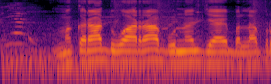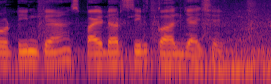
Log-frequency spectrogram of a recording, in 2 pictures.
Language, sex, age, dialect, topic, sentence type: Maithili, male, 25-30, Bajjika, agriculture, statement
